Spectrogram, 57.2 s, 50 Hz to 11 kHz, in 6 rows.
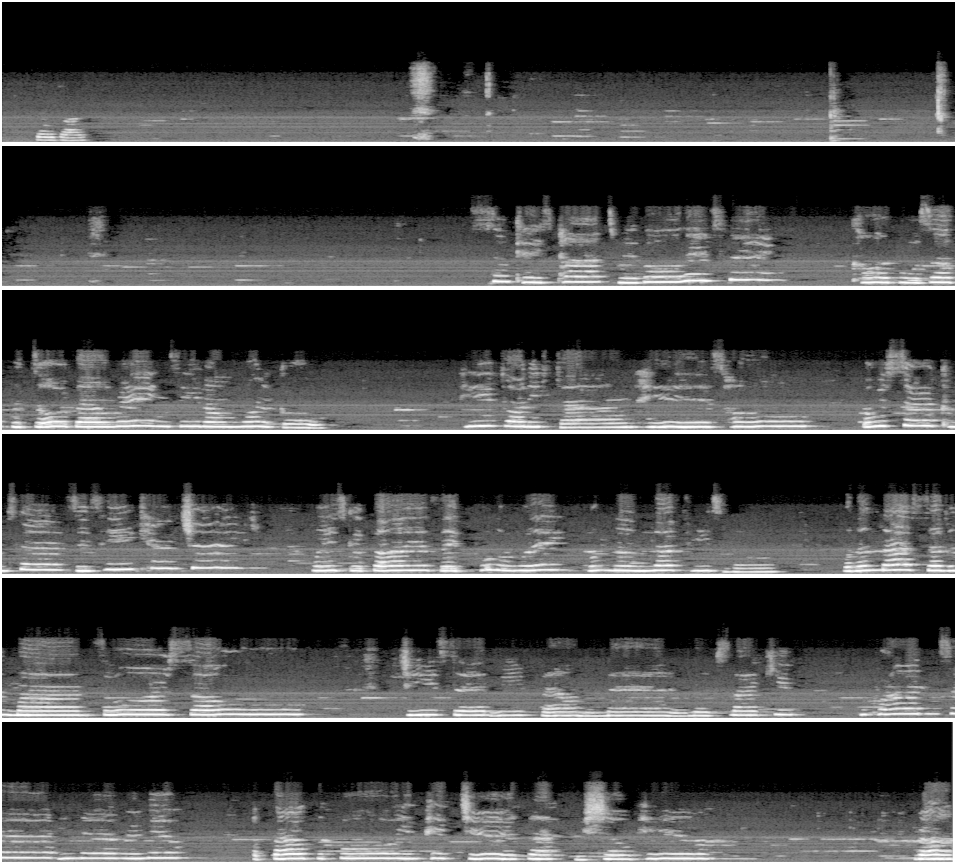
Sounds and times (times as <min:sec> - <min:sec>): Female singing: 0:23.7 - 0:31.1, 0:31.7 - 0:36.4, 0:37.0 - 0:41.2, 0:46.7 - 0:49.5, 0:50.2 - 0:54.8, 0:56.8 - 0:57.1.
